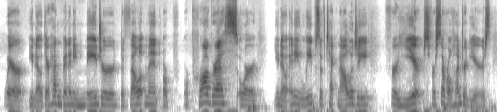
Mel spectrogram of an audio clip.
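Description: A woman's voice: on the low side, a bit bright. A woman co-hosting a casual talk show, commenting conversationally and acting out imagined quotes as she explains. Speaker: podcast co-host.

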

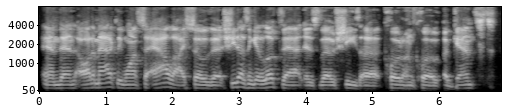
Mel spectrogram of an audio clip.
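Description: A man's voice: medium pitch, fairly even intonation, normal speed, a bit bright, low-quality recording. A man hosting a casual discussion, rambling through his point with many fillers and restarts. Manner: rambling, many fillers, frequent "yeah" backchannels.

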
